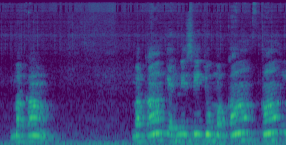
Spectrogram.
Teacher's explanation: یہ جو ناک میں آواز آ رہی ہے یہ نون کی آواز ہے, لیکن یہ نون چونکہ ادا ہوتا ہے ناک کے بانسے سے, تو وہاں سے وہ ٹچ کر جائے گا. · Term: نون غنہ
